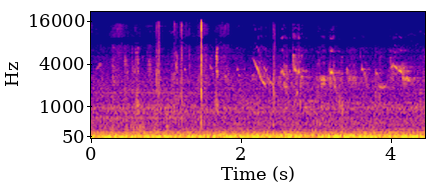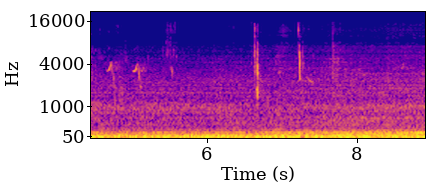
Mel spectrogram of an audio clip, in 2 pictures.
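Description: Faint bird chirps, a cluster of short quick notes a couple of seconds in, over a low steady rumble, with a few soft clicks.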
